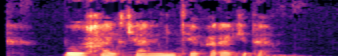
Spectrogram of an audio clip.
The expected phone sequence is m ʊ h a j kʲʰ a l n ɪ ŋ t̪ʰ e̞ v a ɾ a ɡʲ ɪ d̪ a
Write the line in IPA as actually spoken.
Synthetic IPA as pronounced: b ʊ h a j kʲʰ a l n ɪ ŋ t̪ʰ e̞ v a ɾ a ɡʲ ɪ d̪ a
